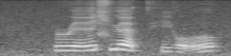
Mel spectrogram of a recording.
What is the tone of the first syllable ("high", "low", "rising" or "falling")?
rising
